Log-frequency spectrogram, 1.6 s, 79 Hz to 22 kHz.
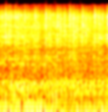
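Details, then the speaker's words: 1951 GMC pickup with rebuilt '65 Chevy 283 bored 0.060" over to 292, Crane cam, 400 small-block heads, under one hour run time, about 45 psi oil, 160 degrees: loud raspy V8 idle from exhaust leak but smooth and even on all eight. "now we we do still have an exhaust leak so it's loud but generally it runs smoothly especially since it only has one hour or less running time on it it runs very smooth for an engine in that condition as tight as it is"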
